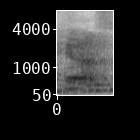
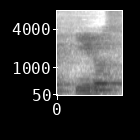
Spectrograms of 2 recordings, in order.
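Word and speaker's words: Heron's: हेरन्स formula करके भी बोलते हैं, हेरन्स फॉर्मूला करके बोलते हैं, एन को साइलेंट यूज करते हुए हीरोस फॉर्मूला करके भी बोल सकते हैं अपन।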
